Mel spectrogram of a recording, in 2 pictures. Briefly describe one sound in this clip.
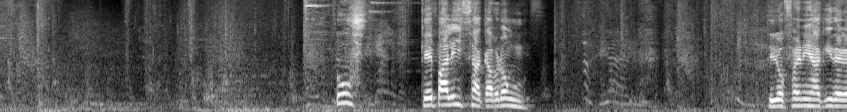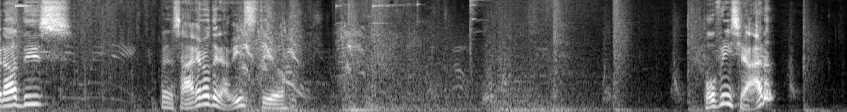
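Game weapons clash and magic effects whoosh.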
